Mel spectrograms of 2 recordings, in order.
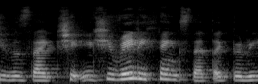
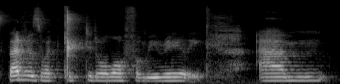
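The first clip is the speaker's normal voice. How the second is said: ordinary delivery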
